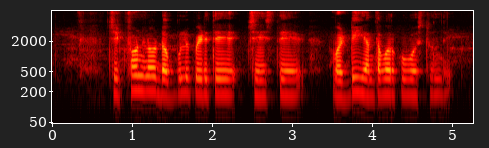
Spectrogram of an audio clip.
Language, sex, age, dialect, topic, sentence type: Telugu, male, 18-24, Utterandhra, banking, question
